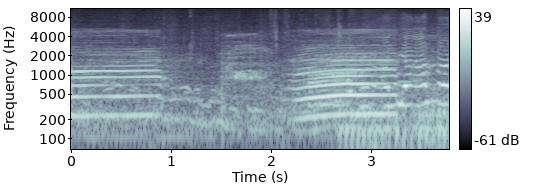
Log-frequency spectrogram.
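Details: Donkey at the famous donkey bazaar of Andkhoi in Faryab province, northern Afghanistan: a loud, harmonic-rich drawn-out call, a first long tone, a short pause, then a stronger rising and falling blast, over market bustle.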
